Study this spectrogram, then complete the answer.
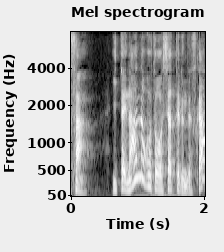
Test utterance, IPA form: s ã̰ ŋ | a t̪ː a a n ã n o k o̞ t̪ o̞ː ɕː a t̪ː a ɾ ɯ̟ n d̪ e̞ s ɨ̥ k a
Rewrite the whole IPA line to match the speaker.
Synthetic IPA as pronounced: s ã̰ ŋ | i t̪ː a i n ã nː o k o̞ t̪ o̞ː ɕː a t̪ː e ɾ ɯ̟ n d̪ e̞ s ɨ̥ k a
